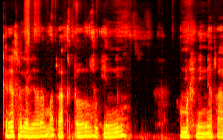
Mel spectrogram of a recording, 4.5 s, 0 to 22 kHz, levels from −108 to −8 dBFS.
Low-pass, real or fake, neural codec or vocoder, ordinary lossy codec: none; fake; vocoder, 44.1 kHz, 128 mel bands, Pupu-Vocoder; none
